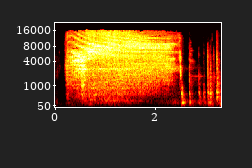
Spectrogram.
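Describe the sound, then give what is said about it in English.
A long, steady rush of breath blown hard into an open-ended rubber balloon, loud for about two seconds, followed by a few short, uneven breathy bursts. “However, I'm now going to pass you a balloon which has an open end”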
